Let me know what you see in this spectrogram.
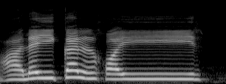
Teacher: کاف جڑے گا لام کے ساتھ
